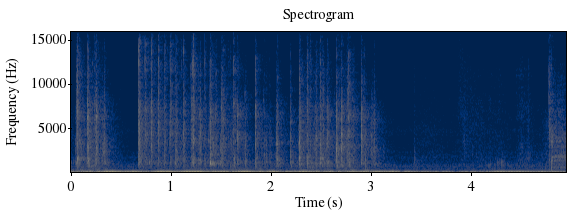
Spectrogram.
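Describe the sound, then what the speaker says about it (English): A site name typed quickly on a computer keyboard, a dense patter of crisp, close key clicks in steady bursts, with a brief pause before the last few keystrokes, and no voices. "I'll just type in something I know is going to be available"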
